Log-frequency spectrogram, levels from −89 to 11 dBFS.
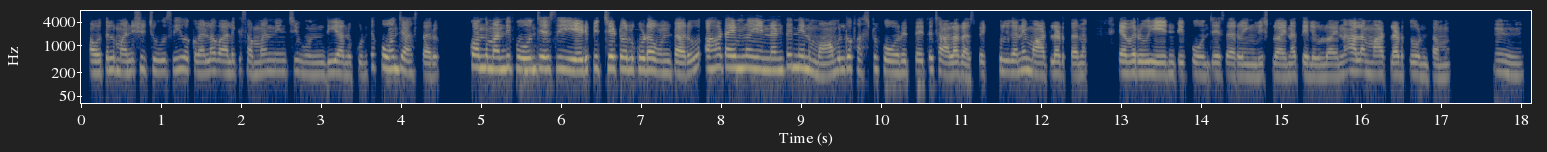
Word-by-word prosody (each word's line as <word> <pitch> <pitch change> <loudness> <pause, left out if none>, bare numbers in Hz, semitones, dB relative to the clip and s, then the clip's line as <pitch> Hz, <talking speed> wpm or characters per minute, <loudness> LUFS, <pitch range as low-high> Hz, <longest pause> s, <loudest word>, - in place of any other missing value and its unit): అవతల 200 +5 -2
మనిషి 210 +5 -4
చూసి, 210 +2 -7
ఒకవేళ 200 -1 -5
వాళ్ళకి 200 +2 -4
సంబంధించి 210 +2 -8 0.2
ఉంది 185 +2 -7
అనుకుంటే 180 +5 -11
ఫోను 255 -1 +4
చేస్తారు. 180 -4 -3 0.5
కొంతమంది 265 -2 +4
ఫోను 245 0 +4
చేసి, 255 0 +3 0.2
ఏడిపించేటోళ్ళు 255 +1 +4
కూడా 240 0 +6
ఉంటారు. 195 -2 +1 0.2
ఆ - - 0 0.2
టైంలో 270 0 +5
ఏంటంటే 235 +3 0
నేను 255 -2 +3
మామూలుగా 230 +9 -1
ఫస్ట్ 220 +5 -9
ఫోను 200 -2 -2
ఎత్తేతే 210 +4 -5
చాలా 185 +1 +3
రెస్పెక్ట్‌ఫుల్‌ 190 +5 -7
గానే 235 +4 -1
మాట్లాడతాను. 180 -1 -2 0.5
ఎవరు? 195 0 0 0.2
ఏంటి? 185 0 +2
ఫోను 175 -2 -4
చేశారు.ఇంగ్లీష్‌లో 170 -1 -3
అయినా 170 +2 -1
తెలుగులో 165 0 -3
అయినా 180 +5 -5
అలా 210 -1 +1
మాట్లాడుతూ 180 0 -1
ఉంటాము. 160 -1 -8 0.6
హ్మ్. 180 -4 -8
200 Hz, 130 wpm, -26 LUFS, 180-235 Hz, 0.6 s, కూడా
